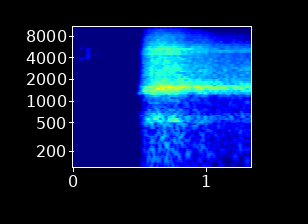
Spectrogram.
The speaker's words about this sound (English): Let's all take a deep breath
